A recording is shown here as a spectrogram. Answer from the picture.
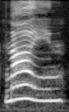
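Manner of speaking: high, tiny creature voice, drawn out; small high-pitched fox voice; fine little voice. A narrator's reading. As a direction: answer in a dainty little squeak. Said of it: "antwortete ein feines Stimmchen".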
